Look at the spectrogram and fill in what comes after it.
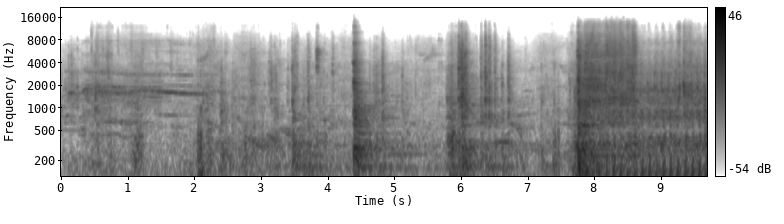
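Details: Honda Supremo motorcycle with hard starting, especially mornings, carburetor screw returned to original half-turn setting: a few start attempts, then catches and settles into a regular, even idle.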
